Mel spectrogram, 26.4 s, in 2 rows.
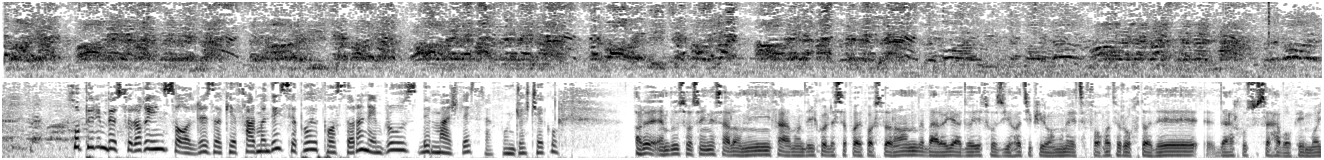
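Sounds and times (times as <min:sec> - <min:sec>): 
students chanting slogans at a protest in Tehran: 0:00.0 - 0:14.4
speech: 0:14.2 - 0:26.3.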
